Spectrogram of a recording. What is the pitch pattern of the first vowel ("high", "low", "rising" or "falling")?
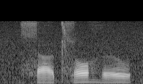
low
